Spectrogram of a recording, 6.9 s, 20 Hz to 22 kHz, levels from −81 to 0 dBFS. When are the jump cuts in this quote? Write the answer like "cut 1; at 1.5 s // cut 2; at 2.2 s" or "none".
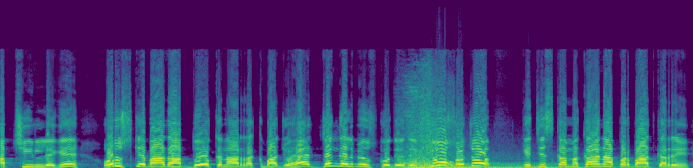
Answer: cut 1; at 4.5 s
